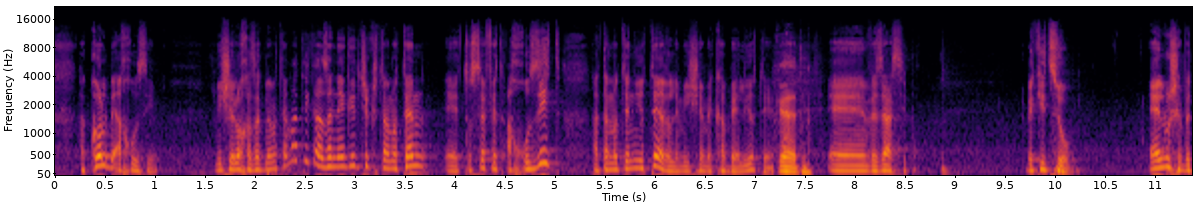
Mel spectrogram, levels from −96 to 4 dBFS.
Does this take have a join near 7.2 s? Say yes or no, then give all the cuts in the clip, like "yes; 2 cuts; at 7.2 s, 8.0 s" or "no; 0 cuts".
yes; 1 cut; at 7.2 s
